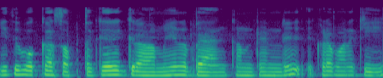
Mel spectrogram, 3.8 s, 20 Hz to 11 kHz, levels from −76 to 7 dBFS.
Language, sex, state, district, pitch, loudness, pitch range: Telugu, female, Andhra Pradesh, Krishna, 165 Hz, -17 LUFS, 155-175 Hz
